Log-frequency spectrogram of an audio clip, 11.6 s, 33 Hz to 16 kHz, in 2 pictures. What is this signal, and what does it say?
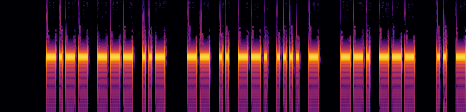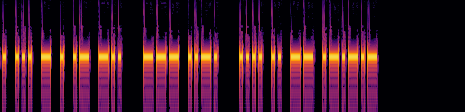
Morse code, heard as a keyed tone, about 30 wpm, 700 Hz. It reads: YOU MIGHT GO INSTEAD OF HIM.
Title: Sentences from Top 1000 Words - Review Part 4 - 30wpm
